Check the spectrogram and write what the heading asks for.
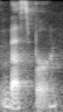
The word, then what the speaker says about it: VSEPR: of those words and because you can't really pronounce veser very easily we call this vesper theory.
